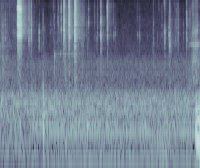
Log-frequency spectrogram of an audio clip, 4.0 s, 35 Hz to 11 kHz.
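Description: Plastic parts of a Planet X PX-09S Senectus transforming robot figure clicking as they are handled and tabbed into place: one sharp click about half a second in, then a quick run of smaller clicks a second later and a few fainter ticks.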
